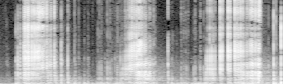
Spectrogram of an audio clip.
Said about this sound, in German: Man muss einen gewissen Druck geben und ziemlich weit vorne die Federn haben, damit es ja, die Tinte schön läuft.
